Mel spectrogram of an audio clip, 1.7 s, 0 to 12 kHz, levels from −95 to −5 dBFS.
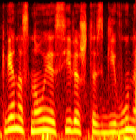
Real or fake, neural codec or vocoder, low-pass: real; none; 10.8 kHz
